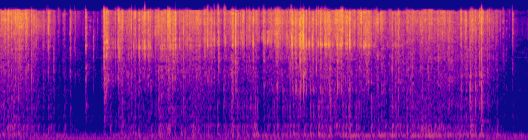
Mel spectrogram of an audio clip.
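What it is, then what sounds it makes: Bar soap being carved. A utility knife blade scrapes and carves the cross-hatched surface of a solid green rectangular bar of soap held in the hand, shaving off small cubes. A continuous run of quick, dry scraping and crinkly crunching is heard, bright and hissy up high over a steady low hum underneath.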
